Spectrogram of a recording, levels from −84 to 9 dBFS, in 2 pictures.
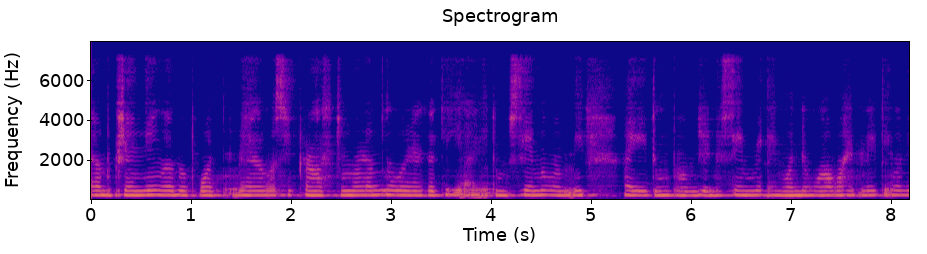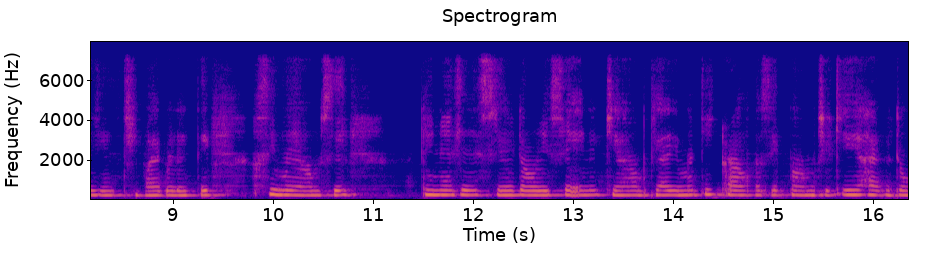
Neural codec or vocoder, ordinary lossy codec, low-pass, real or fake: codec, 24 kHz, 1 kbps, SNAC; none; 7.2 kHz; fake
